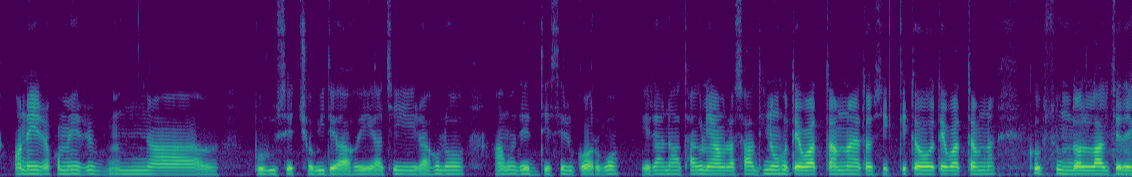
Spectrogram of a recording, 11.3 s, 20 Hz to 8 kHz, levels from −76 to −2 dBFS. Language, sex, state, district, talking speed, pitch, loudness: Bengali, male, West Bengal, Paschim Medinipur, 160 wpm, 165 Hz, -22 LUFS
